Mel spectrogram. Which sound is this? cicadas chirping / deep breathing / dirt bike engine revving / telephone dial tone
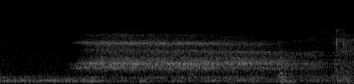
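deep breathing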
